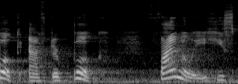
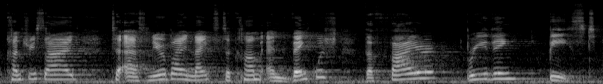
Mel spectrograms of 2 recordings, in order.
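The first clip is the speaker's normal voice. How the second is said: ordinary delivery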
